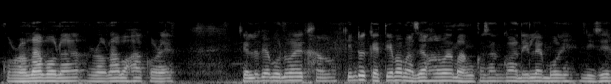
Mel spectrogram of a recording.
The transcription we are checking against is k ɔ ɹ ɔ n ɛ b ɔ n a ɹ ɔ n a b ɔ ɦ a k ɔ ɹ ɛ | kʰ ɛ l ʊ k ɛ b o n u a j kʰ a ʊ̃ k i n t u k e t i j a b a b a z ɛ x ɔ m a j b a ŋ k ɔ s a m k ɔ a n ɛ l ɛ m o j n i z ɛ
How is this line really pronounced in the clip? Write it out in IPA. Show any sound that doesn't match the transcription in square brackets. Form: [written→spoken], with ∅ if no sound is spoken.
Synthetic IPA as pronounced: k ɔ ɹ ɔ n [ɛ→a] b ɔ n a ɹ ɔ n a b ɔ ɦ a k ɔ ɹ ɛ | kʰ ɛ l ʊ k ɛ b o n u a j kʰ a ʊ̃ k i n t u k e t i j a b a [b→m] a z ɛ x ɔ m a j [b→m] a ŋ k ɔ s a [m→ŋ] k ɔ a n [ɛ→i] l ɛ m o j n i z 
